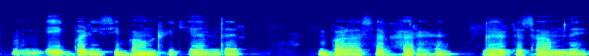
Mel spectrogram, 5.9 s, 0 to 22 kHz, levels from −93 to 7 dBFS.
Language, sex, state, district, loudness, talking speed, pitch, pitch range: Hindi, male, Uttar Pradesh, Jyotiba Phule Nagar, -37 LUFS, 140 wpm, 150 Hz, 140-160 Hz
